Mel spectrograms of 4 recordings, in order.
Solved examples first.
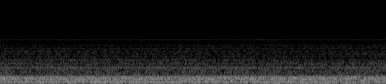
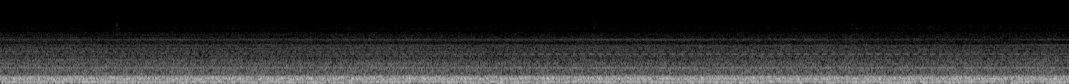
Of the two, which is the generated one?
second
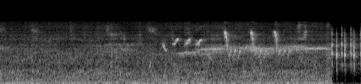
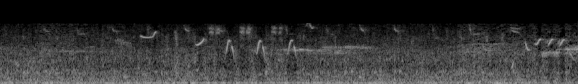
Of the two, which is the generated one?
first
